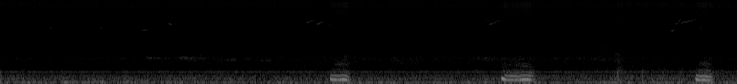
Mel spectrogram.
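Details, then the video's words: Sleeping American Shorthair cat named Kkomi snoring softly indoors: three low, rumbling bursts with a rasping edge, each under a second, spaced roughly three to four seconds apart, over a quiet room hum. "작고 소중한 우리 꼬미코골이"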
